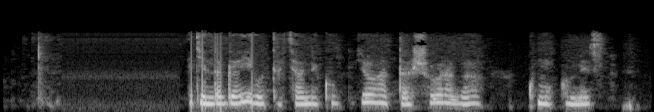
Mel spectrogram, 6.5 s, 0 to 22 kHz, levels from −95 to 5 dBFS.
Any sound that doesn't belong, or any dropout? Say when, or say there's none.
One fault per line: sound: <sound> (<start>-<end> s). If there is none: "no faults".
no faults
